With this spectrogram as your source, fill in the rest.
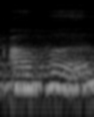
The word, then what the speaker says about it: hour: The word hour starts with a consonant letter, but here comes a vowel sound because H is silent.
